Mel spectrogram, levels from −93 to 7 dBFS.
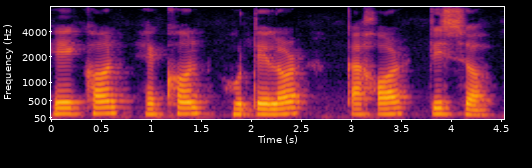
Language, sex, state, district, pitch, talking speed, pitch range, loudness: Assamese, male, Assam, Sonitpur, 150 Hz, 80 wpm, 140-155 Hz, -17 LUFS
